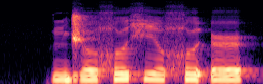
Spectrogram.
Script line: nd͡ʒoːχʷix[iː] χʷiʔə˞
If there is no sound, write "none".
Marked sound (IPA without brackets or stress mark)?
iː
